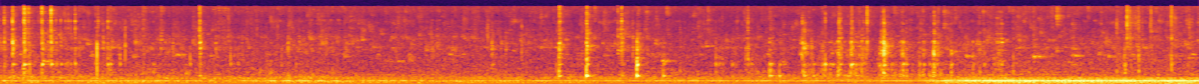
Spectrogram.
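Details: Indoor clicks, taps and faint dripping over a steady low hum, which grows louder near the end, with no clear bird calls.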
